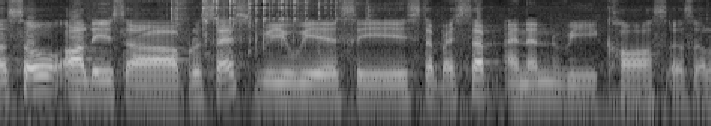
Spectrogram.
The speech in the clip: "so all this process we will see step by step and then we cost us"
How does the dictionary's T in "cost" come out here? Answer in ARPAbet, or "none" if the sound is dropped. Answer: none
